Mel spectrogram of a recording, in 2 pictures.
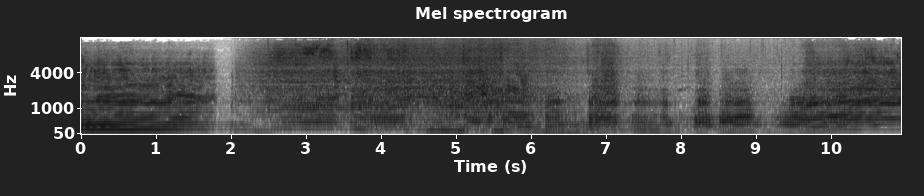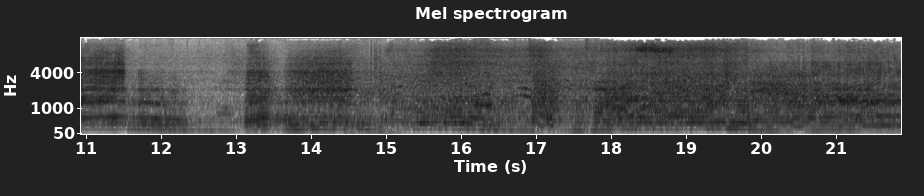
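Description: A car engine revs hard, rising and falling in pitch as the gears change.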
